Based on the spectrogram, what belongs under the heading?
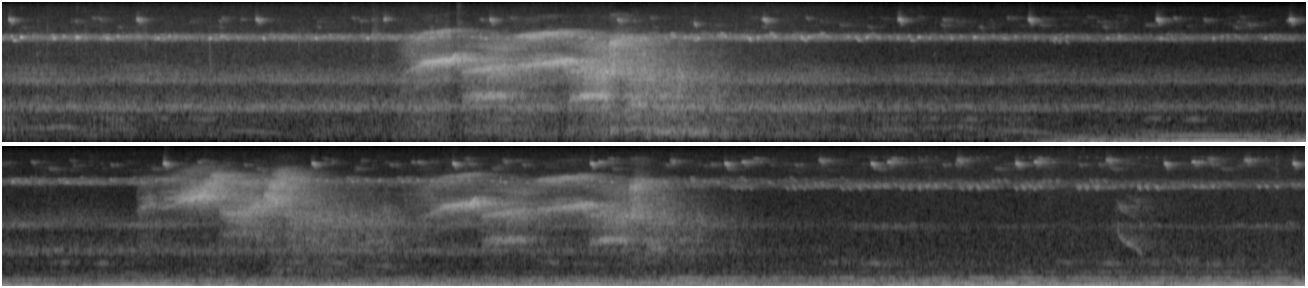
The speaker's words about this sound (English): And then yellow belly glider.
